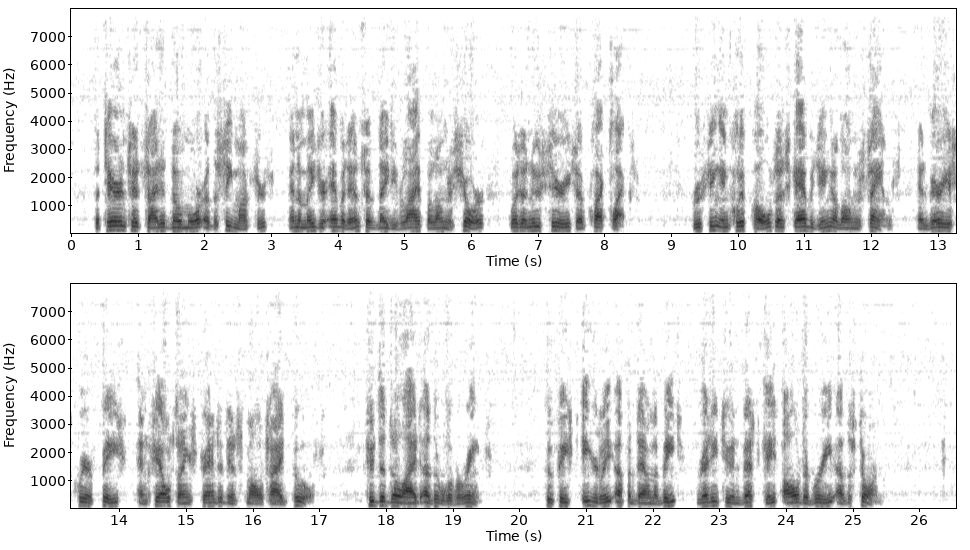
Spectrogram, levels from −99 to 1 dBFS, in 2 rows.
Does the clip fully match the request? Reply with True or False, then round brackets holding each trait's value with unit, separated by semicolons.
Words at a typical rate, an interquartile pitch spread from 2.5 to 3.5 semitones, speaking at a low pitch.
True (160 wpm; 3.2 semitones; 120 Hz)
